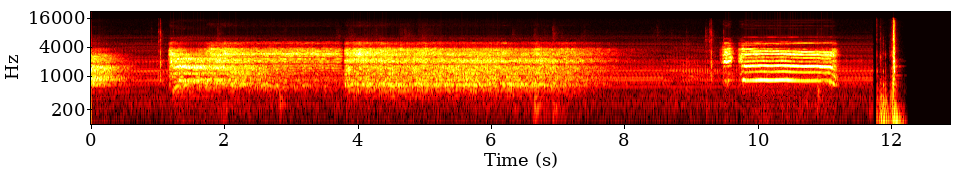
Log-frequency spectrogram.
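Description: DX Blazar Brace toy playing its electronic sound effects through its small built-in speaker: after a click, a dense synthetic effect runs for several seconds and fades, then after another click a short steady-pitched chime of about two seconds.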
